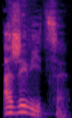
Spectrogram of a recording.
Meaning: 1. to become animated, to liven up 2. to be bucked up 3. passive of оживи́ть (oživítʹ)
- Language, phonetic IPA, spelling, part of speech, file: Russian, [ɐʐɨˈvʲit͡sːə], оживиться, verb, Ru-оживиться.ogg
